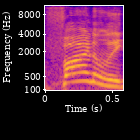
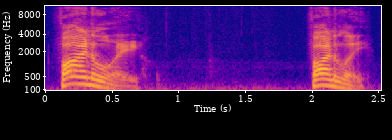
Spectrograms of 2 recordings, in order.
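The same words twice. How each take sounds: First: Finally sung high then falling; emphatic high finally. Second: Said in the usual way. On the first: Shown as a demonstration. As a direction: hit Finally high and loud. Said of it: "repeating finally for effect". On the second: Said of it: "repeating finally".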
